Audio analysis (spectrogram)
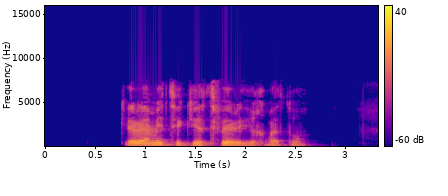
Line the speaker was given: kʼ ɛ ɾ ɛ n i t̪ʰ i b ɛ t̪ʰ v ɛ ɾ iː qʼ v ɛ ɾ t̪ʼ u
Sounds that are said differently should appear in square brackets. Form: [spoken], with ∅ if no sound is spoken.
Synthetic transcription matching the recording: kʼ ɛ ɾ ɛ [m] i t̪ʰ i [ɡ] ɛ t̪ʰ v ɛ ɾ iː qʼ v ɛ [∅] t̪ʼ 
